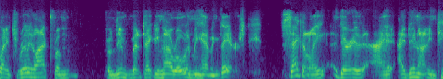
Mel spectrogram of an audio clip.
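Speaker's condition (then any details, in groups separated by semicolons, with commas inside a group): Cerebral palsy; talks clearly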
